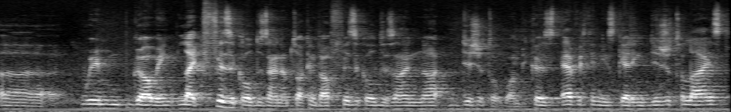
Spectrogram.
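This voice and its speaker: Amid audible room echo and noticeable background noise, a man talks fairly quickly in a flat monotone at a medium pitch. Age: young. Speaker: industrial designer. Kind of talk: interview. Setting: café. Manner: halting, repeats words.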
